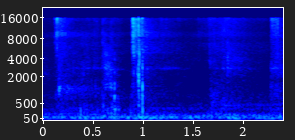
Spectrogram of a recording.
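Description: Footsteps of a person walking: a few short steps in the first second, over a steady low rumble.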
